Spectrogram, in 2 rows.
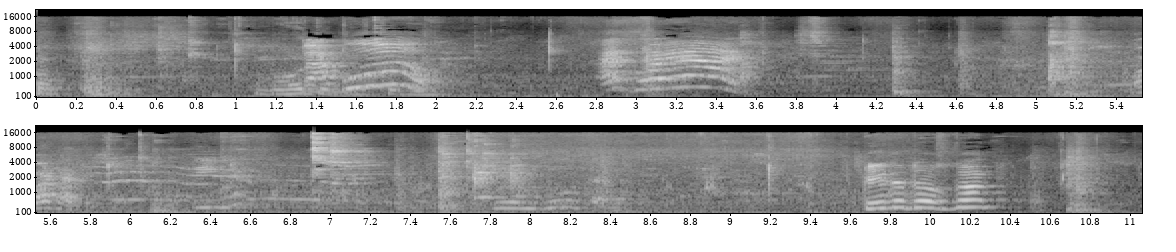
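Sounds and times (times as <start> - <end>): cutlery clinking against a plate: 3.5 - 8.1.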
